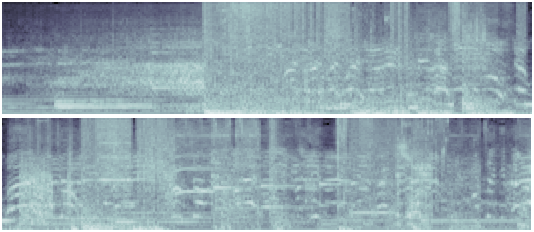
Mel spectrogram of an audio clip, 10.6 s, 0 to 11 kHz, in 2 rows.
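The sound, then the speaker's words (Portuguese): Gunfire and explosions from a dubbed war film scene set in Iraq in 1991: dense, rapid bursts of shots and crashes that continue throughout, with voices shouting over the barrage. “Entendido! Dispara nesse aí! Iraque, 1991. Ótimo! Atira nele!”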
